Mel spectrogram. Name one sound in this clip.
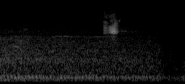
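A baby monkey gives a short, shrill squeal up close.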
